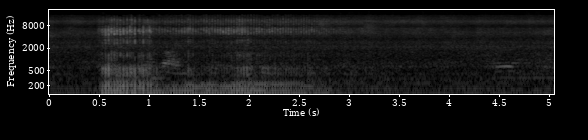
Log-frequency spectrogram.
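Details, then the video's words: Pet dog snoring contentedly through an afternoon nap: a single low, rough rumble lasting about two and a half seconds, trailing off into near silence with faint room noise. "My Dog snoring and having a good time"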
